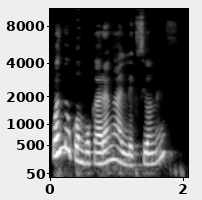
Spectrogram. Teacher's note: con la B cuando convocarán a elecciones es una pregunta pero está encabezada con un pronombre Entonces siempre va a ser pregunta el tono es descendente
